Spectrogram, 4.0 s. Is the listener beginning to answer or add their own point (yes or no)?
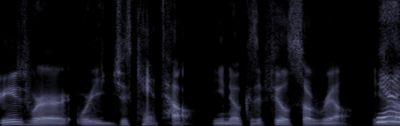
yes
